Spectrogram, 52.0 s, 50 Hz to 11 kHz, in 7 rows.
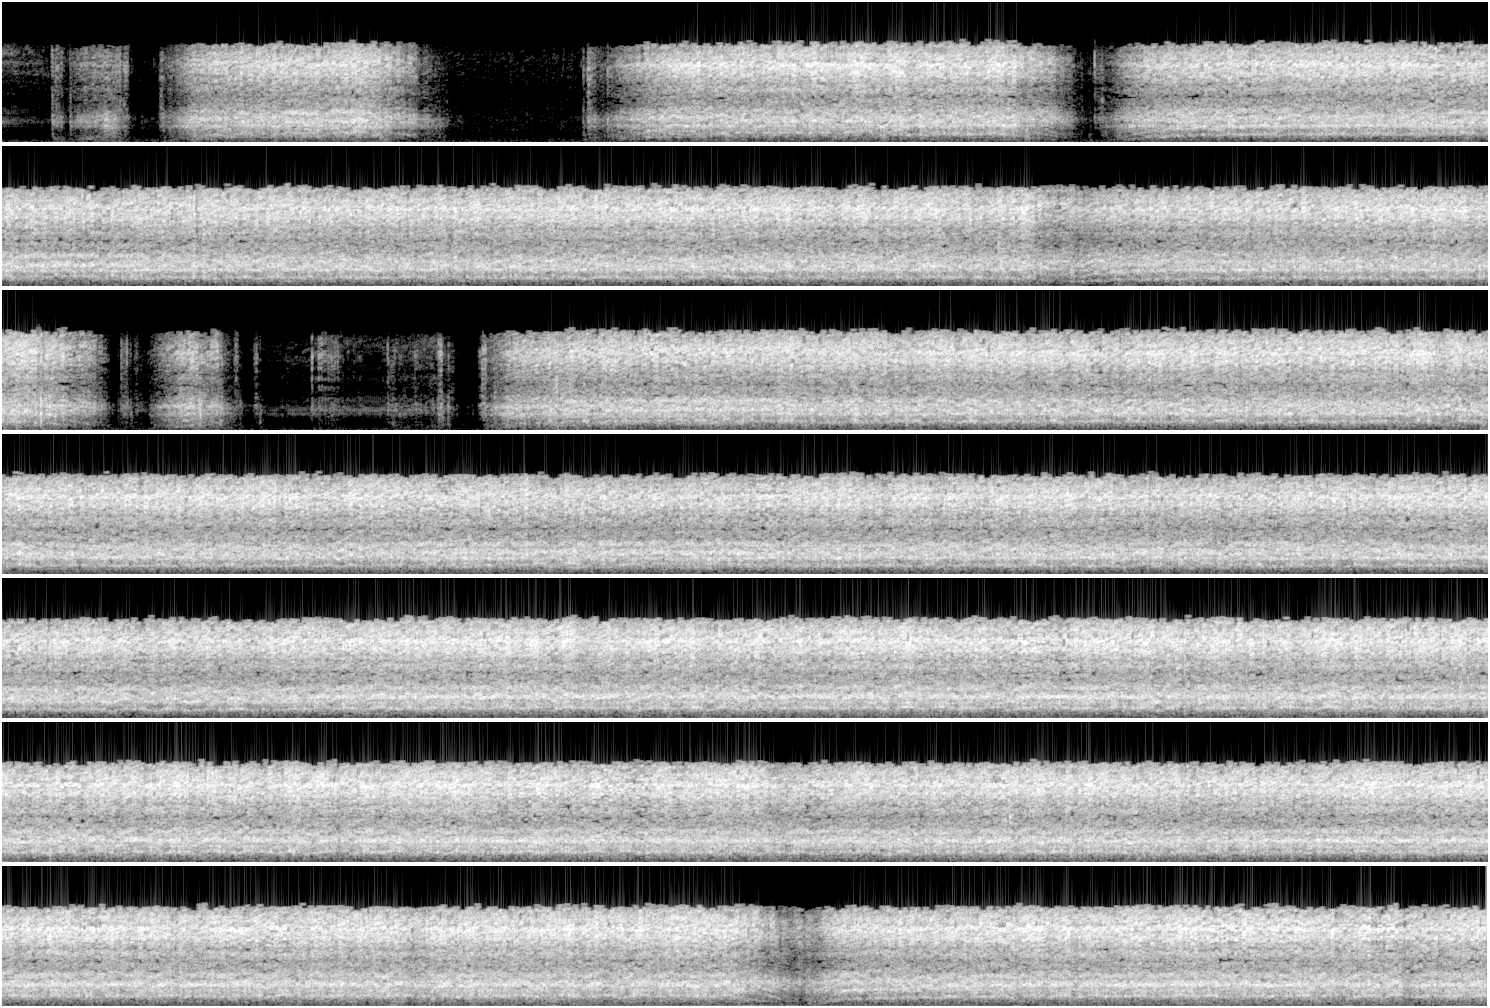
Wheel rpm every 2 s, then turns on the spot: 90, 80, 140, 180, 190, 200, 180, 110, 50, 190, 200, 200, 200, 200, 200, 210, 230, 230, 230, 230, 220, 220, 230, 230, 180, 230.
none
